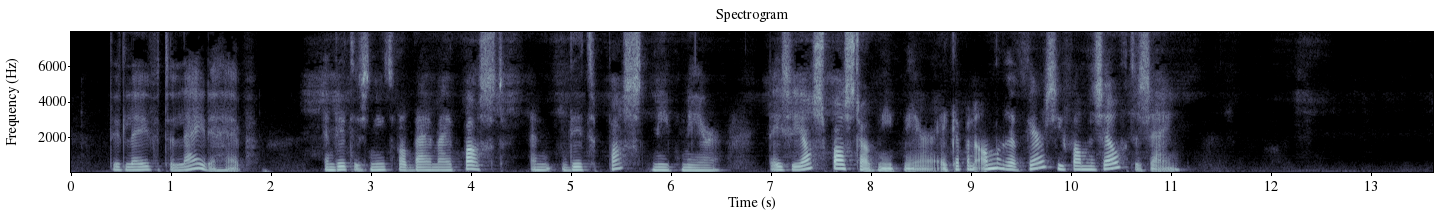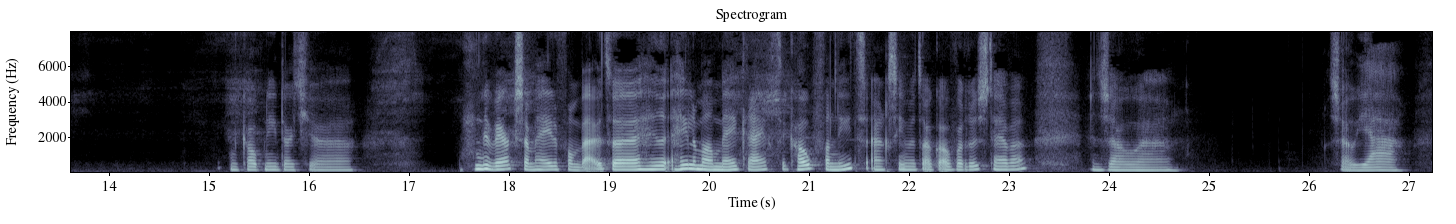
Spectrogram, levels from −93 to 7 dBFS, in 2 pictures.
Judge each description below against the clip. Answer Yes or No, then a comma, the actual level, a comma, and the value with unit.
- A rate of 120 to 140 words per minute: Yes, slow, 135 wpm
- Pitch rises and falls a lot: No, average, 4.0 semitones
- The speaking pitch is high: No, medium, 175 Hz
